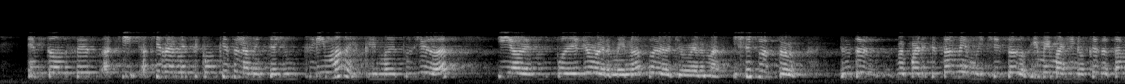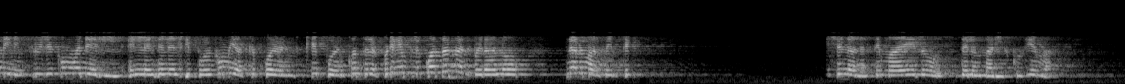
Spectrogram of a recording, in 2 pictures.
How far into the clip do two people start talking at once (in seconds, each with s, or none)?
none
